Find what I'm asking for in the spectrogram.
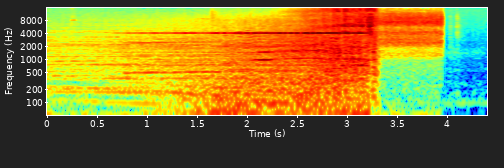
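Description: A steady, static-like hiss resembling white noise swells under a rumbling, whining drone, then thins to a bright high hiss for a moment before cutting abruptly to silence. No one speaks.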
